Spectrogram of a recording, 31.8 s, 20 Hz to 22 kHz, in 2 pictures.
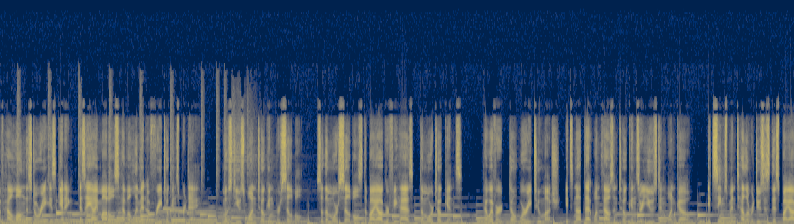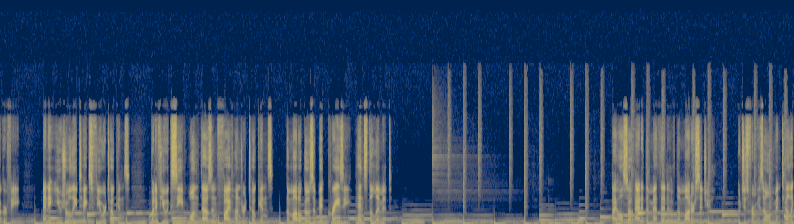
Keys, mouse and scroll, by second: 1.7 click, 6.2 click, 6.3-7.6 typing, 9.2 BackSpace, 10.3-12.0 typing, 13.2 o, 15.5 click, 16.6 click, 18.5 click, 19.0 BackSpace, 21.4 click, 22.1 click.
